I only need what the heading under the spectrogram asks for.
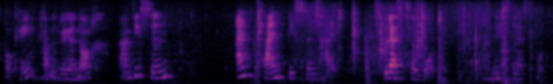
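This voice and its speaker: Patient woman teacher, middle pitch, repeats each phrase, roomy classroom sound. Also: lively intonation, takes it slowly, gravelly, background noise. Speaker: language teacher. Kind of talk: classroom language lesson.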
